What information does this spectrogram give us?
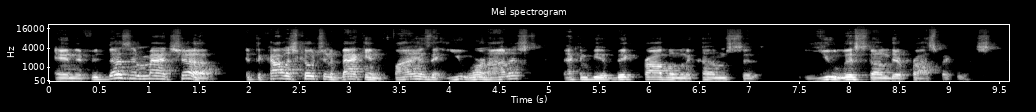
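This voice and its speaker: A man's voice: mid-range voice, moderate pace, bright, forceful tone, roomy sound. An American man giving advice as a recruiting expert, speaking emphatically and repeating his key points in plain, instructive language. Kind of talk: advice to camera for students.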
